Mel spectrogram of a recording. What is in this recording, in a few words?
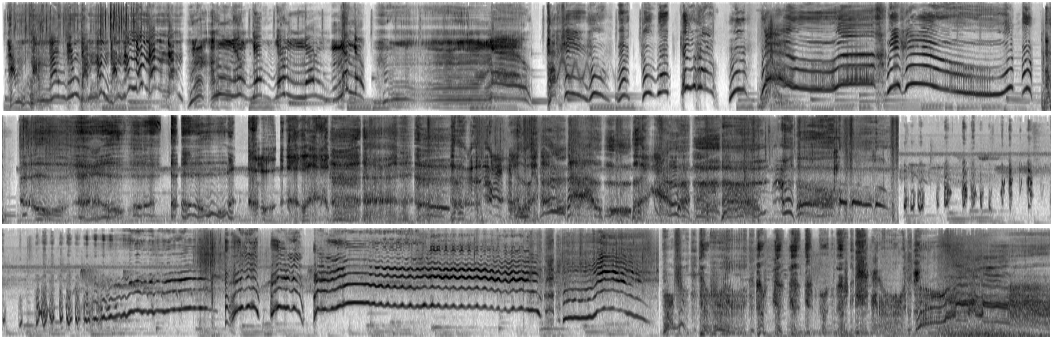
Creature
